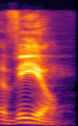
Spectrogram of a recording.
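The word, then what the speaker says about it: אויל: The Hebrew word for this is avil. That's how you'd pronounce it, avil.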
